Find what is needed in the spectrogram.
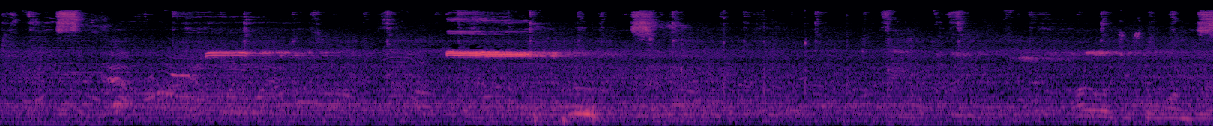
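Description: A referee's whistle: one short, steady blast about three seconds in, with a fainter, shorter whistle from elsewhere in the hall just before it, over the low hubbub of the arena.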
